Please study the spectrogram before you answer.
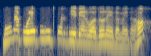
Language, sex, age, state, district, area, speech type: Gujarati, male, 18-30, Gujarat, Mehsana, rural, conversation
